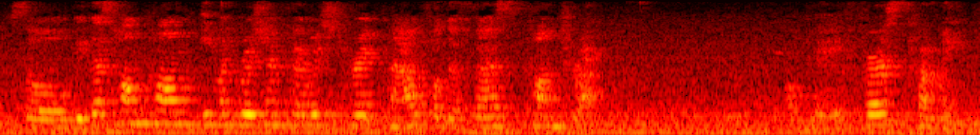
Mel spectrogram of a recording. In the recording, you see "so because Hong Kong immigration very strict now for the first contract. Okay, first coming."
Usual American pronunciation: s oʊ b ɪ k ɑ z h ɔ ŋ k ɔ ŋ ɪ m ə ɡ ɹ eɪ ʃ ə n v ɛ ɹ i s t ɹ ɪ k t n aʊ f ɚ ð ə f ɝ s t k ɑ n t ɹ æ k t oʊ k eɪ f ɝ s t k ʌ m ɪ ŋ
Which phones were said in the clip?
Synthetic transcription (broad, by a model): s oʊ b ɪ k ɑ s h ɔ ŋ k ɔ ŋ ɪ m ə ɡ ɹ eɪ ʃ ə n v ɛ ɹ i s t ɹ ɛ t n aʊ f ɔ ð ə f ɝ s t k ɑ n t ɹ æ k t oʊ k eɪ f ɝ s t k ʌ m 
